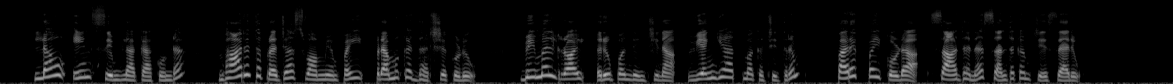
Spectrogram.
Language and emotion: Telugu, neutral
